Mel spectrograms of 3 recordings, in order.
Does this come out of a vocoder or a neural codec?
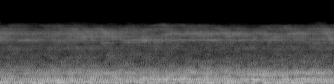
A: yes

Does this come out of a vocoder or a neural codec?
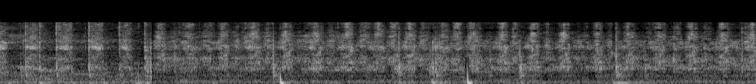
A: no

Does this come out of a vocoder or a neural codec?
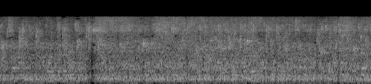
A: no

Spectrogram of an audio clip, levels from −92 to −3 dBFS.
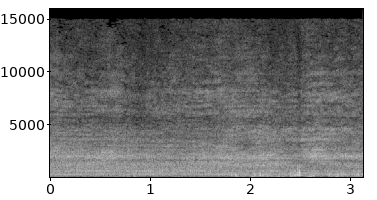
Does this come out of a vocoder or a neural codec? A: no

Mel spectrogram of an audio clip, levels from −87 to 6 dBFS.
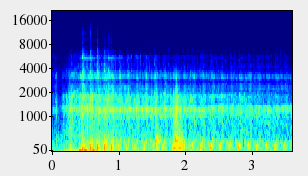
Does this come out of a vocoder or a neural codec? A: yes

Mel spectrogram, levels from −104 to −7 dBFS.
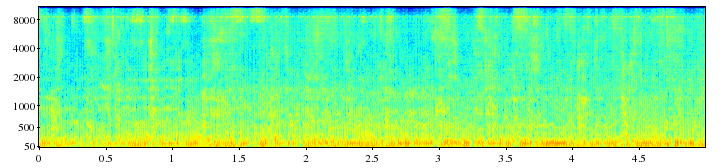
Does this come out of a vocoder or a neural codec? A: yes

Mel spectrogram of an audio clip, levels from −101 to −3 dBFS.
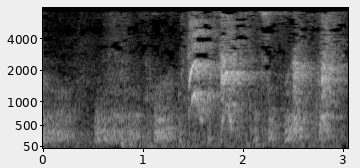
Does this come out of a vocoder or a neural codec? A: no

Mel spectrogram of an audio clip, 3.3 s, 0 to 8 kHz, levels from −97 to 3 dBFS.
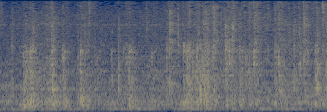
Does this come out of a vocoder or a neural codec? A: no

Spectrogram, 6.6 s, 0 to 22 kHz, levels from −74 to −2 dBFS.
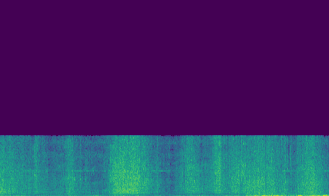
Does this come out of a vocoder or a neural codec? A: no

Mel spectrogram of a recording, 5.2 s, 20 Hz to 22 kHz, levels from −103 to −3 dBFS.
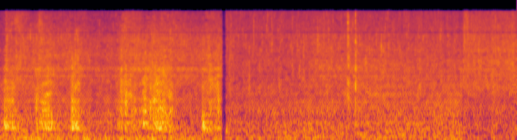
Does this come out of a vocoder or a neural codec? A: yes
